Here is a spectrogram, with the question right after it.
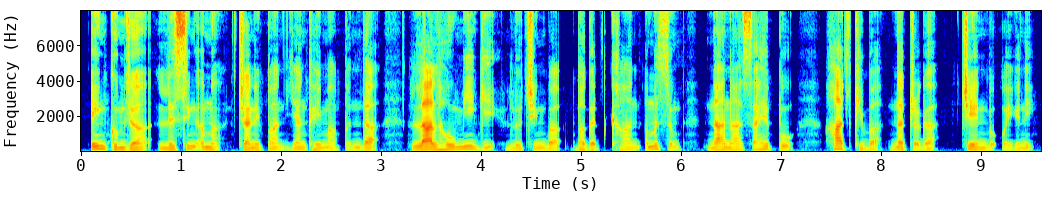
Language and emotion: Manipuri, neutral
